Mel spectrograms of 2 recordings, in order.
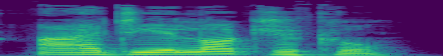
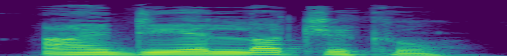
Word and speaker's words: ideological: So the plural of ideology is ideologies, and the adjective, ideological. Ideological. The stress is on lodge in the middle.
